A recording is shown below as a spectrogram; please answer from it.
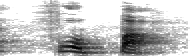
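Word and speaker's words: faux pas: देखो, इसका प्रोनाउंसिएशन होता है फोपा. क्या बोलते हैं इसे? फोपा. ठीक है? लिखा है फॉक्सपास. ठीक है? बट पढ़ेंगे इसे क्या? फोपा.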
